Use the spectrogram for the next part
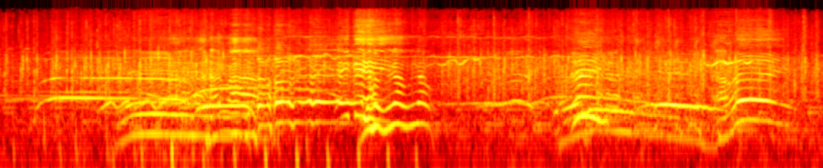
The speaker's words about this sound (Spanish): fuerte el aplauso para Mark Lenders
